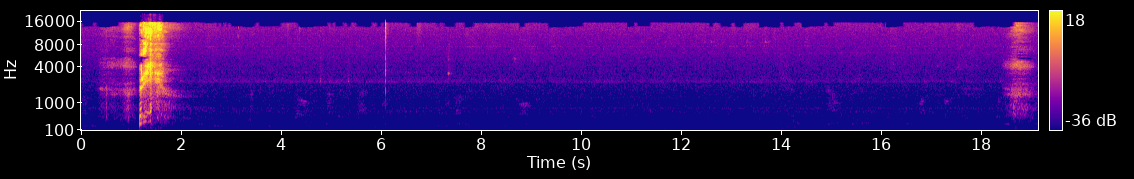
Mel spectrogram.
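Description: One loud, sharp sneeze, then quiet room noise, with a fainter sneeze-like burst at the end.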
